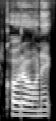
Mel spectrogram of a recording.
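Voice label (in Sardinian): "corone", female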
